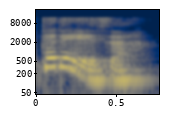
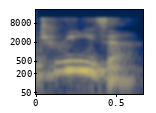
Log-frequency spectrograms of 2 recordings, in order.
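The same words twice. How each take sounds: First: The name is said with an Italian accent. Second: The name is said with a British accent.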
